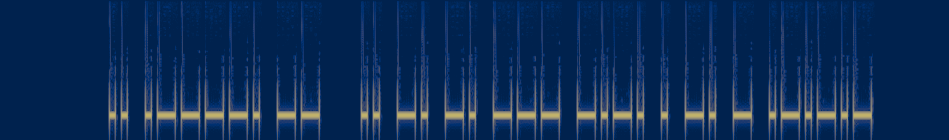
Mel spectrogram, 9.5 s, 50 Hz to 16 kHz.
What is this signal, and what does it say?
Morse code, heard as a keyed tone, about 19 wpm, 700 Hz. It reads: I'M INNOCENT.
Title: A Sound Of Thunder 20wpm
